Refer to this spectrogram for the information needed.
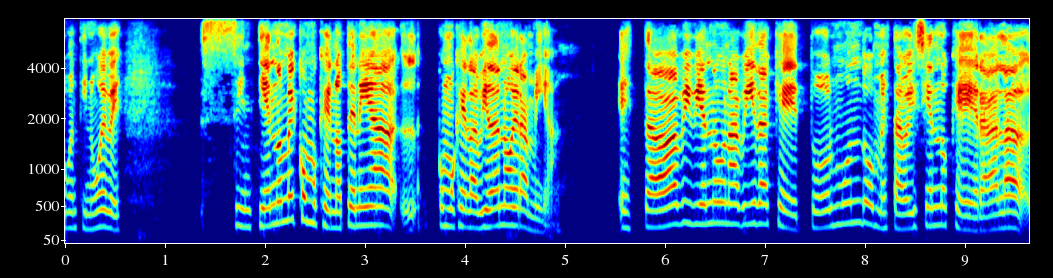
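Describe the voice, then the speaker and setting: Speaking as a guest in a casual interview, a New Jersey woman in her thirties shares her story openly and drops English words into the middle of her sentences. Her voice sits on the high side, pushed and bright, and the recording is dry.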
